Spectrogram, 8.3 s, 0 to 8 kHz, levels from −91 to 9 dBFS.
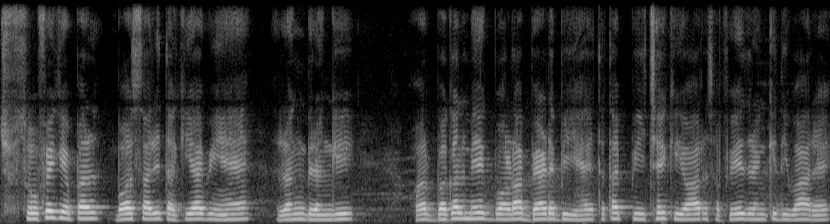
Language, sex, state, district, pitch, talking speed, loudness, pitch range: Hindi, female, Bihar, East Champaran, 190 Hz, 190 wpm, -18 LUFS, 180-195 Hz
